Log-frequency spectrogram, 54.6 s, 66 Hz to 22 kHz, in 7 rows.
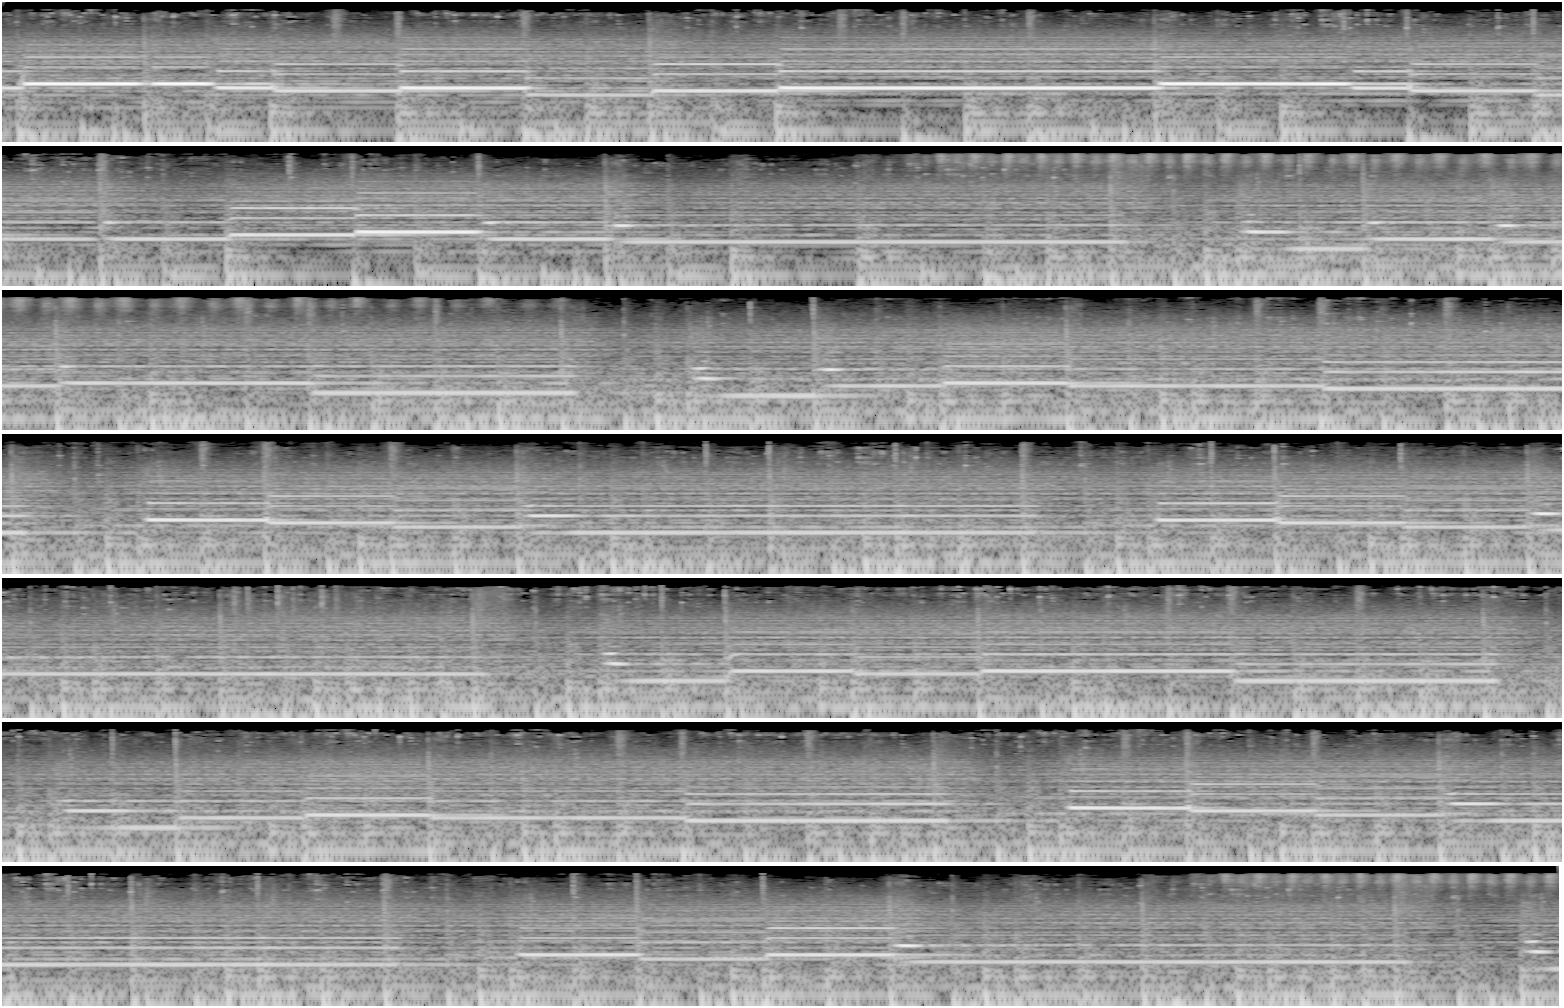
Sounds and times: Flute: 0:00.0 - 0:54.5.

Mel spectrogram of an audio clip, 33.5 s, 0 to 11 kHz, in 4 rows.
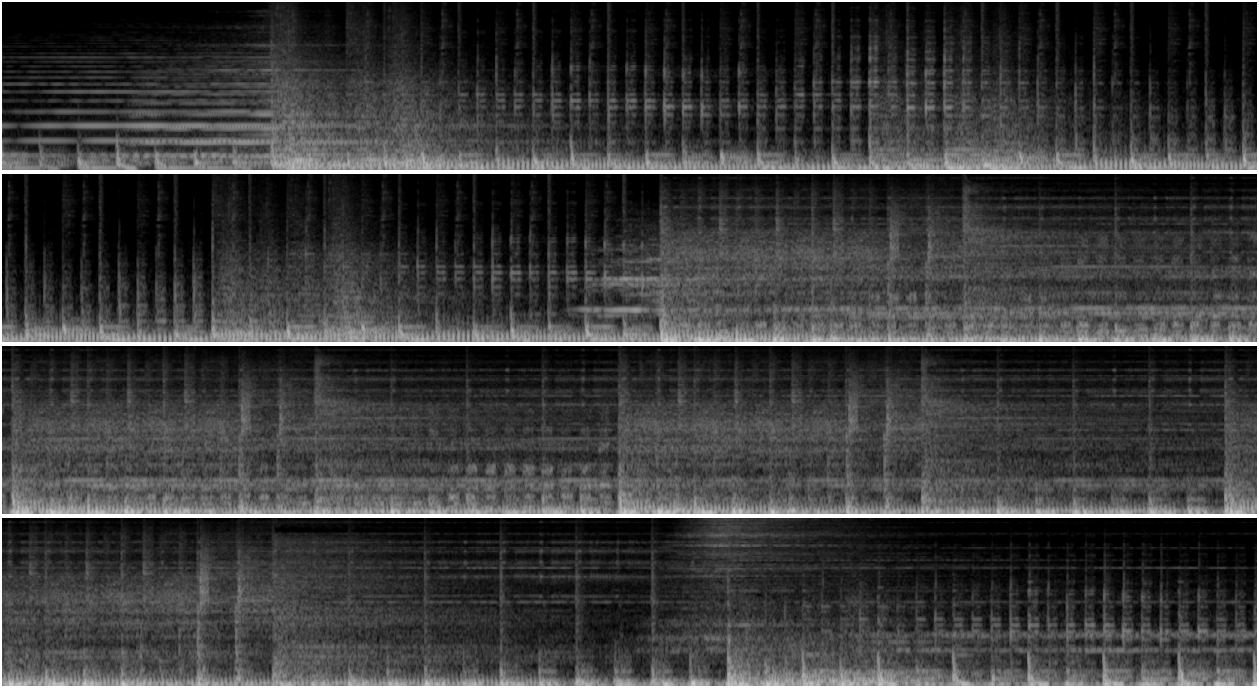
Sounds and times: Music: 0:00.0 - 0:33.4.

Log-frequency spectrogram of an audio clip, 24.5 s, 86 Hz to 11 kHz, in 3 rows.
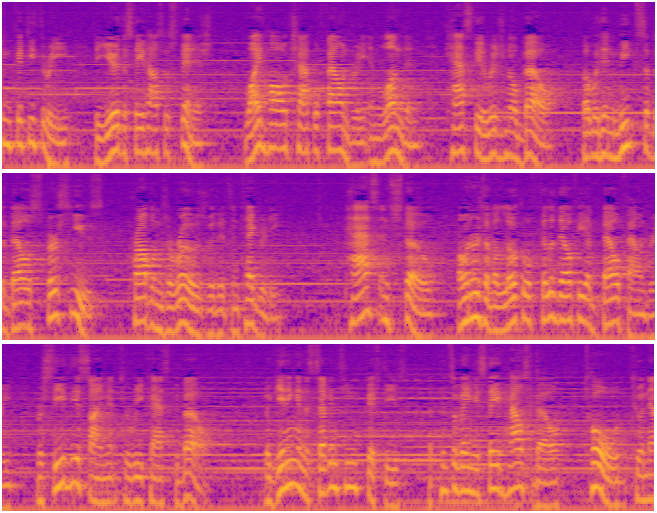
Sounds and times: Speech: 0:00.0 - 0:11.7, 0:12.5 - 0:19.0, 0:19.6 - 0:24.4
Music: 0:00.0 - 0:24.4.

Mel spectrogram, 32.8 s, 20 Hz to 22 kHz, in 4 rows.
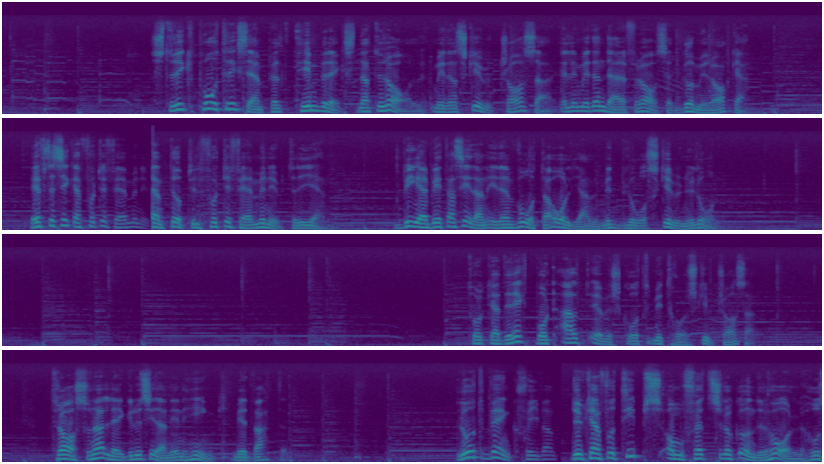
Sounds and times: Music: 0:00.0 - 0:32.8
Speech: 0:01.5 - 0:07.5, 0:08.5 - 0:11.5, 0:12.2 - 0:15.4, 0:21.1 - 0:24.0, 0:25.1 - 0:27.6, 0:29.2 - 0:32.8.

